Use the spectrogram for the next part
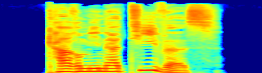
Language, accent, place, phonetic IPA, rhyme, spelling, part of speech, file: German, Germany, Berlin, [ˌkaʁminaˈtiːvəs], -iːvəs, karminatives, adjective, De-karminatives.ogg
- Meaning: strong/mixed nominative/accusative neuter singular of karminativ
